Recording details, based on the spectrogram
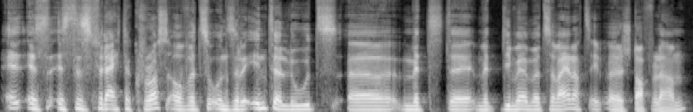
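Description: A man's voice: medium pitch, normal speed, dry recording, clean studio sound. A man talking casually as a player in an improvised tabletop role-playing game.

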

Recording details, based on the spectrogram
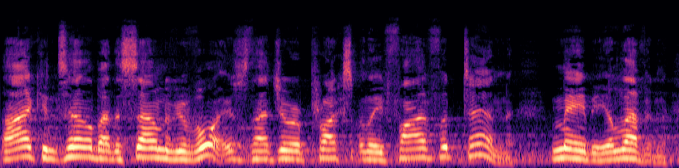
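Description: An actor playing a pompous, boastful villainous thief in a melodramatic old-time radio drama parody. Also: male voice, on the high side, expressive, normal speed, slight background noise, close to an everyday voice. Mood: smug menace. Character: theatrical villainous thief, a boastful museum society president. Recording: long reverberant hall, music behind.

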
